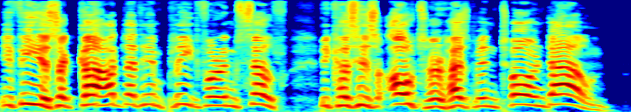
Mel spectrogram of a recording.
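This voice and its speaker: A man's voice: very high-pitched, moderate pace, a bit bright, dry recording, studio quality, pitched above the performer's own voice. A man voicing a defiant father who challenges a crowd in a scripted Bible drama, declamatory in manner.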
